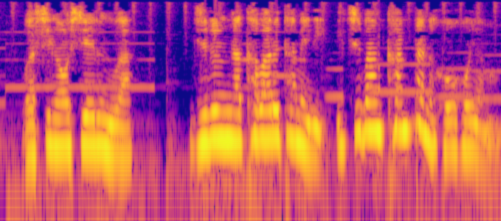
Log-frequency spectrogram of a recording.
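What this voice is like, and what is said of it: Put-on Kansai dialect. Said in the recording (Japanese): “見事に 関西弁で 再現してくださった”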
